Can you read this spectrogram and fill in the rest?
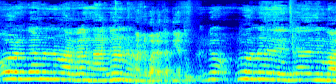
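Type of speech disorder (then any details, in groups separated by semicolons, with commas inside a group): Slurred speech; amyotrophic lateral sclerosis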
